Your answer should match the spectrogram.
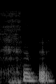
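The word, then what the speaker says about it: خبر: Okay, make sure you pronounce the predicate properly, which is khabar.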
